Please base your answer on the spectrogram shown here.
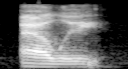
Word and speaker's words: a11y: So Alley gets you a way to take the 11 letters between A and Y and just be like, there you go, Alley. It's accessibility, but with only two syllables.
